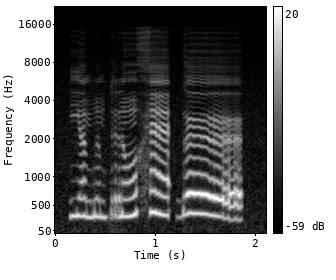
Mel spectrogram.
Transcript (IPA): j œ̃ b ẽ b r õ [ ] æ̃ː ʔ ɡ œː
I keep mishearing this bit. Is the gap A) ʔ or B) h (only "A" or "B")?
B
